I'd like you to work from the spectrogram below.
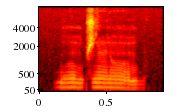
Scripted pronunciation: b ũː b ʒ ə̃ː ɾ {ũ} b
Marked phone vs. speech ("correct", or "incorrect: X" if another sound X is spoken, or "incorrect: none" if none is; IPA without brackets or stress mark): incorrect: õ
